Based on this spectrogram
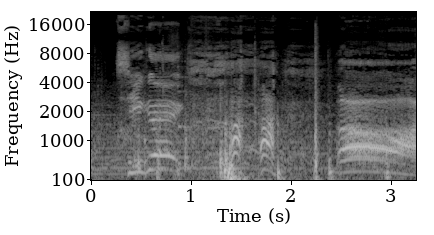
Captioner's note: laughs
